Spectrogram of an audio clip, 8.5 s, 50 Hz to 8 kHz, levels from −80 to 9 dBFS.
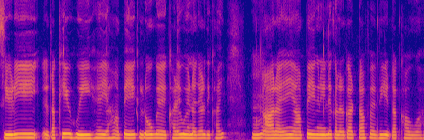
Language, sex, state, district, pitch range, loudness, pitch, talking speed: Hindi, female, Bihar, Patna, 185-200 Hz, -13 LUFS, 190 Hz, 175 wpm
